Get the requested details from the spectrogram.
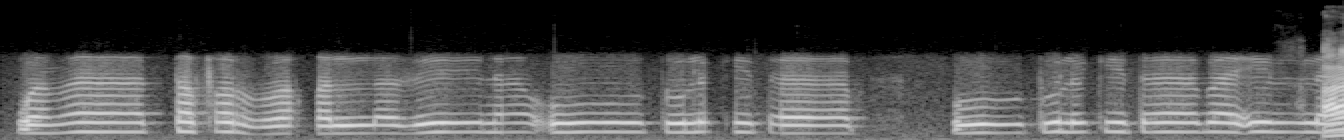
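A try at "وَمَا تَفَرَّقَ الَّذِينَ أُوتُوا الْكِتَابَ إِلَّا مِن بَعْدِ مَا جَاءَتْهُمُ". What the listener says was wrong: آرام آرام سے ، جلدی کرتی ہیں آپ۔ اوتوا الکتاب الا من بعد ما جاء، اس طریقے سے پڑھیں آرام آرام سے۔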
